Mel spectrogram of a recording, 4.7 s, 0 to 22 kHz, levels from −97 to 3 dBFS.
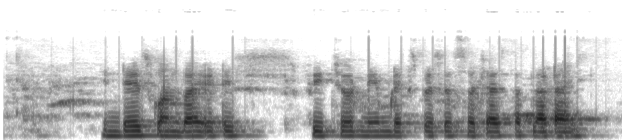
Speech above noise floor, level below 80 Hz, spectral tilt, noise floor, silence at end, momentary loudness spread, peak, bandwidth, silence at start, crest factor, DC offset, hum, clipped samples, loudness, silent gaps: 21 dB; -64 dBFS; -9.5 dB/octave; -41 dBFS; 0.15 s; 12 LU; -2 dBFS; 7.2 kHz; 0.15 s; 18 dB; under 0.1%; none; under 0.1%; -20 LUFS; none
